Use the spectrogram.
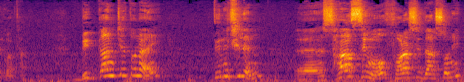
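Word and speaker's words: Saint-Simon: ঋণী ছিলেন এর কাছে, সাঁ সিমোর কাছে। ইংরাজি ভাষায় SAINT হয় সেন্ট সাইমন, কিন্তু একই বানান ফরাসি উচ্চারণে হবে সাঁ সিমো।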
